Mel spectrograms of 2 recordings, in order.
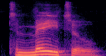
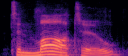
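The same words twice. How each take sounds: First: It is said with an American pronunciation. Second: It is said with a British pronunciation. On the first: "in American English" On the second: "in British English"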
